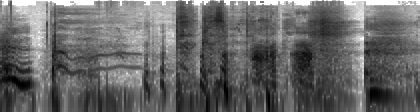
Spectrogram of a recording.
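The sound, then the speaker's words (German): A loud fit of sneezing: a rising, strained vocal build-up followed by several sharp, breathy bursts in quick succession, with short gasps between them. “Finde ich auch immer geil beim Niesen.”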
